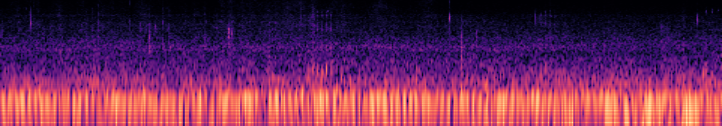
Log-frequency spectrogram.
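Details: Ring-tailed lemur purring while being petted: a steady low continuous rumble with a soft even pulse, faint clicks and rustles above.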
